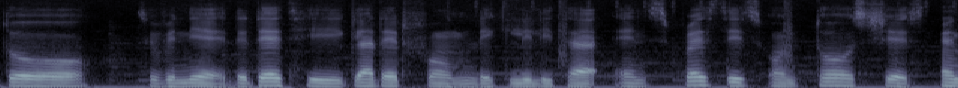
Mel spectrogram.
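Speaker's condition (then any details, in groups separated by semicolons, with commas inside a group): No condition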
